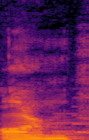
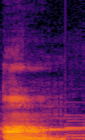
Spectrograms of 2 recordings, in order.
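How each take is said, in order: First: The R after the vowel is clearly pronounced. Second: The R after the vowel is dropped. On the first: This is how everyone spoke before American independence. "basically everybody in Britain and in America would pronounce that word arm" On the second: This later became popular in British cities. "and not om"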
